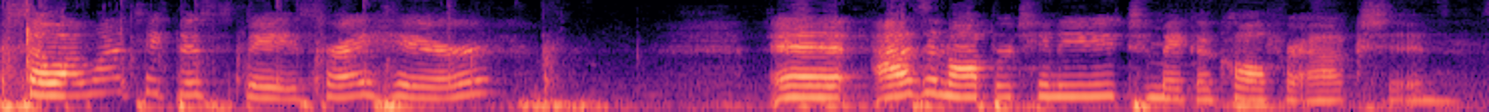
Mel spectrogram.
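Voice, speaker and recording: A woman's voice: high-pitched, normal speed, a bit bright. A woman student speaking at an outdoor campus rally, rousing and building on repeated phrases. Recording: dull lo-fi outdoor recording, faint noise.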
